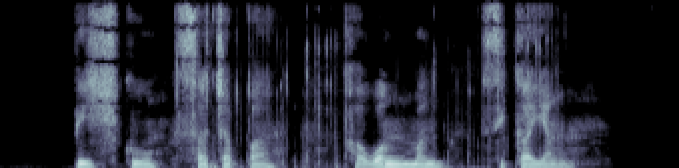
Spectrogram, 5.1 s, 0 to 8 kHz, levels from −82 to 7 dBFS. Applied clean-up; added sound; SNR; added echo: neural mask model Resemble Enhance denoiser.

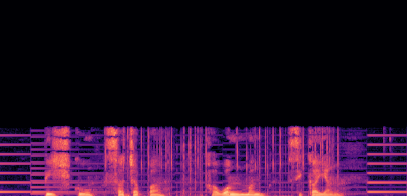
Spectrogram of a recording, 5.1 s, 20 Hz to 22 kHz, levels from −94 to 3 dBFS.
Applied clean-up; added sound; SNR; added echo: none; Domestic sounds, home sounds + Ringtone; 14 dB; none.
